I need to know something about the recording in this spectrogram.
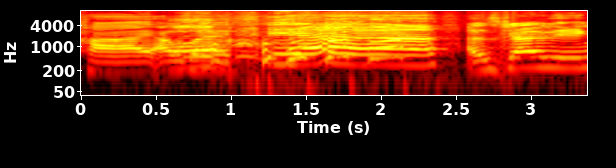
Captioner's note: laughs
